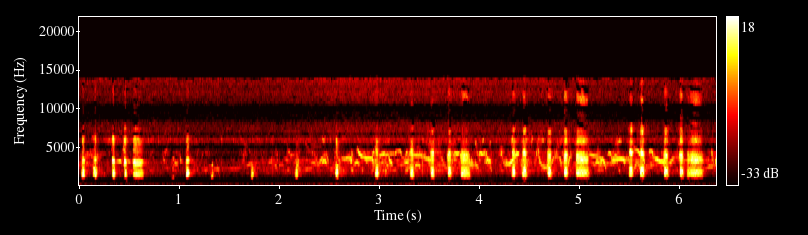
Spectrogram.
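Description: A Red-legged Partridge gives harsh, chuffing, rhythmic notes in uneven bursts of two or three, over a steady low hum.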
